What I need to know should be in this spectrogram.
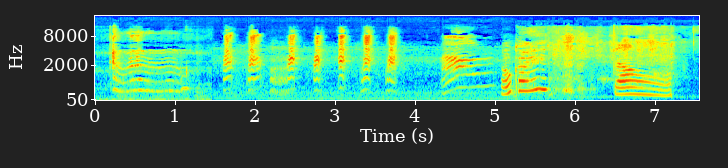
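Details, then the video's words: Domestic cat making funny sounds: one drawn-out meow, then a run of short, clipped chirps about every third of a second, followed by rising, then falling whiny meows. A faint steady hum runs underneath. "cats making funny sounds"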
